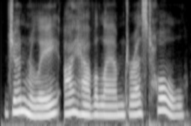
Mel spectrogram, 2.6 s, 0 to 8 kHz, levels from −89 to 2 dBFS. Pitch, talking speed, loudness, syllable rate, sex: 200 Hz, 165 wpm, -13 LUFS, 5.1 syllables/s, female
